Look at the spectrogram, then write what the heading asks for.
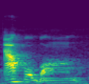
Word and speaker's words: Apfelbaum: She was like, app, like an app on the phone, fell, like fell down, bomb, like a bomb.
